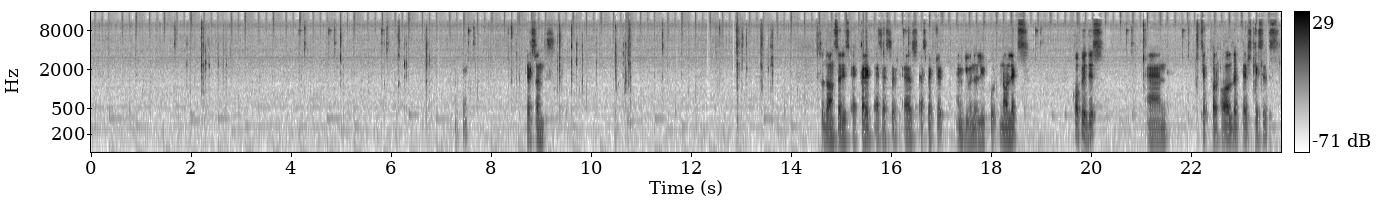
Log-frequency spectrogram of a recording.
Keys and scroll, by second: 6.6 ctrl+v, 10.4 ctrl+v, 10.5 ctrl+shift+F10, 23.2 ctrl+c.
